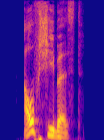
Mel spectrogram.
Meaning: second-person singular dependent subjunctive I of aufschieben
- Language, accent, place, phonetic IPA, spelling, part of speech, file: German, Germany, Berlin, [ˈaʊ̯fˌʃiːbəst], aufschiebest, verb, De-aufschiebest.ogg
